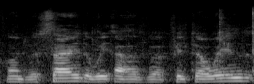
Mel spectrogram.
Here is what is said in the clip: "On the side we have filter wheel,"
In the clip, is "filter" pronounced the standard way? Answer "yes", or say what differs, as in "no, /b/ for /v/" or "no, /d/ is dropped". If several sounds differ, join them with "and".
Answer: yes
